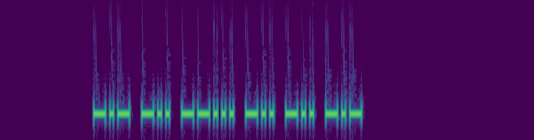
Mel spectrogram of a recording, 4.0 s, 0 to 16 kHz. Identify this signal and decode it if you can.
Morse code, heard as a keyed tone, about 51 wpm, 700 Hz. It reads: KD7DDK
